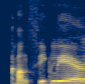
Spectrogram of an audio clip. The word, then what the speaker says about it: consigliere: Actually, that might be consiglia. Consigliere? Yeah. Yeah, you might be right. Yeah, Yeah, that is it. The GLI is Italian. It's a tricky thing to Yeah.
